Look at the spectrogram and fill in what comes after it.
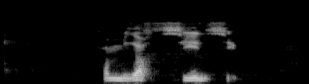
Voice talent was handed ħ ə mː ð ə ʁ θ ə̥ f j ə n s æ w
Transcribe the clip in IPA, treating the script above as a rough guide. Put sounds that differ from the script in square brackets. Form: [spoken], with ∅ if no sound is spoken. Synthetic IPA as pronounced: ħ ə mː ð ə ʁ θ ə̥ [s] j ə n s [i] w

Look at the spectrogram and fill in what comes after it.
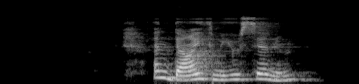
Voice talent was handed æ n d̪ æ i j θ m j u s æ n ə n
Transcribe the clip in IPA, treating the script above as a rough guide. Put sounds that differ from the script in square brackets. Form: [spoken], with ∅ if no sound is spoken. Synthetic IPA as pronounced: æ n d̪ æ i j θ m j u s æ n ə [m]

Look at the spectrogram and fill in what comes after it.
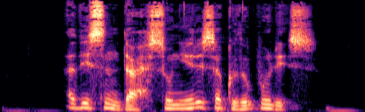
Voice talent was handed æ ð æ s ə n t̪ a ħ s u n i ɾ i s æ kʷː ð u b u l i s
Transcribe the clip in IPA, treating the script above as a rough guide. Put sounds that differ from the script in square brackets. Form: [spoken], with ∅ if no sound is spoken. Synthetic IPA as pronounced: æ ð [i] s ə n [d̪] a ħ s u n i ɾ i s æ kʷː ð u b u l i s

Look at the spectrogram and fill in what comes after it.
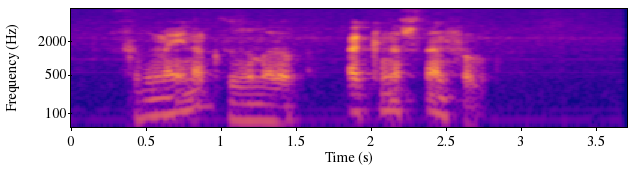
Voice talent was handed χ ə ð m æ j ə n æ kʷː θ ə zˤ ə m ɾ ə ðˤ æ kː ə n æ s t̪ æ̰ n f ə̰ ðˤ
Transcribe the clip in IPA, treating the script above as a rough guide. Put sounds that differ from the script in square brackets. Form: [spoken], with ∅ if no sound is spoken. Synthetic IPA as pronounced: χ ə ð m æ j ə n æ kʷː θ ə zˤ ə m ɾ ə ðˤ æ kː ə n æ s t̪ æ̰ n f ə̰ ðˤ

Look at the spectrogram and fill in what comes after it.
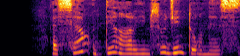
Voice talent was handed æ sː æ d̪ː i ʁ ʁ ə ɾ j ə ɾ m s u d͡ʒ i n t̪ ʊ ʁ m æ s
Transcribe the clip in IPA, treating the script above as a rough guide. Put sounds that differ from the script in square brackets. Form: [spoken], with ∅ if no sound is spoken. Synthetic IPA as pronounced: æ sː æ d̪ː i ʁ ʁ ə ɾ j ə [∅] m s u d͡ʒ i n t̪ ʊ ʁ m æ s

